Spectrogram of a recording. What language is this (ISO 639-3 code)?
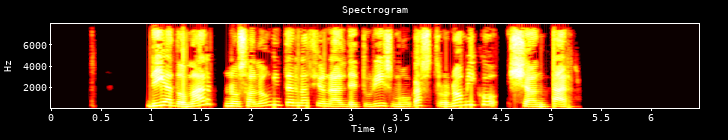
glg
